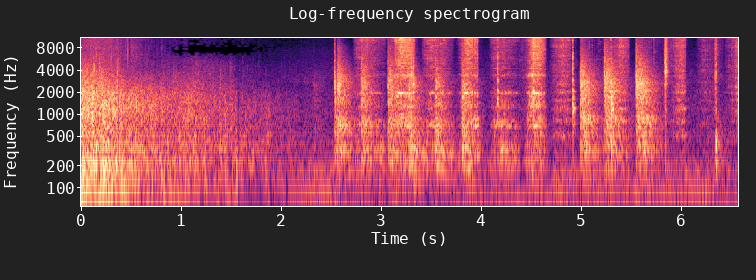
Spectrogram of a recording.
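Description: A fading rumble over the first two seconds, then a run of sharp knocks, two or three a second: hammering on wood.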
